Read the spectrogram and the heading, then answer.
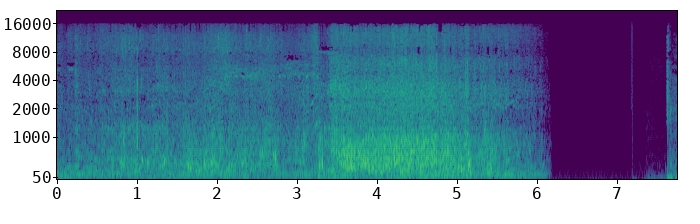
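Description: Busy, irregular splashing of water fills about six seconds, swelling louder and broader in the middle, then cuts abruptly to silence with a faint click at the end. No one speaks.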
